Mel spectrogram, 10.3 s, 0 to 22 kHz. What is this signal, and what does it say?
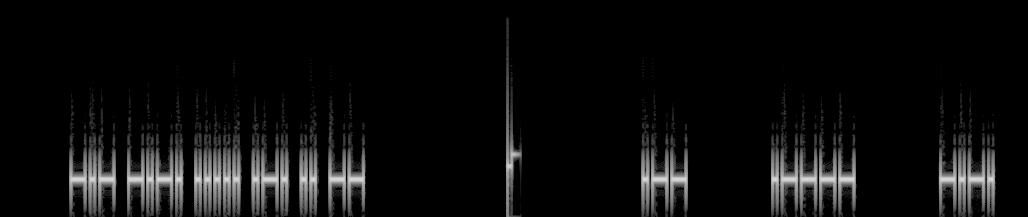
Morse code, heard as a keyed tone, about 25 wpm, spaced as for 16 wpm, 700 Hz. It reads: KC5RIM W1C
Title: USA Call Signs - 6x Character Spacing - 25wpm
